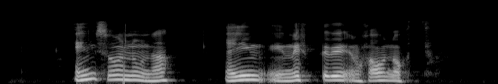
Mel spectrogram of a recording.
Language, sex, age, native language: Icelandic, male, 20-29, Icelandic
